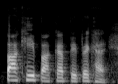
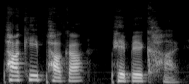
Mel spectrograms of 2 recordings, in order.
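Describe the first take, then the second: First: Unpuffed Bengali p in পাখি পাকা পেঁপে; Bengali accent. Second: Bengali words in an English accent, puffed p in পাখি, ফাঁকা, পেঁপে. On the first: Teacher contrasts languages for learners, Bengali accent. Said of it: "আমরা যদি বাংলায় বলি". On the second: Teacher contrasts languages for learners, English accent. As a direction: pop each p as in English. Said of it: "ইংলিশে বলি তাহলে হবে". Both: Shown as a demonstration.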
